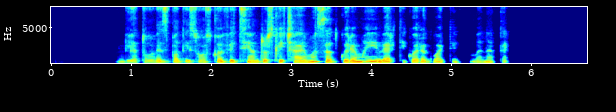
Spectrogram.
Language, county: Lithuanian, Kaunas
